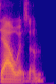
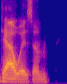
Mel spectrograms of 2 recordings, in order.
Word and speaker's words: Taoism: Another thing that you can look into is something called Taoism, and it's spelled T-A-O, not D-A-O, T-A-O-I-S-M.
